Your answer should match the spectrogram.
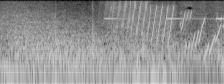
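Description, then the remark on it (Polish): An electronic phone or doorbell ring trills in rapid pulsing bursts, then a few quick rising chirps, fairly clear over a faint background hiss with no talking. “Ktoś dzwoni, w związku z tym będę kończył.”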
